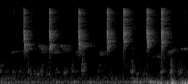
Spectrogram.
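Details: Long-tailed shrike song used as a lure to make other shrikes sing: harsh, broadband rasping bursts about every half second, with a few lower connecting notes between them.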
